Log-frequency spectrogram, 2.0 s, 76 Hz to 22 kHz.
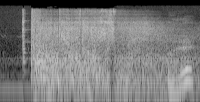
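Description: RPG-7 rocket launcher firing: a sudden loud blast about a third of a second in, its noise trailing off over about a second and a half.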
